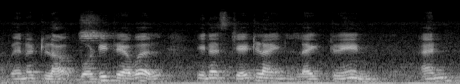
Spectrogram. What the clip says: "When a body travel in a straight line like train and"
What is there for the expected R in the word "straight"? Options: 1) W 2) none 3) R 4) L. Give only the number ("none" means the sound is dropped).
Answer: 2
